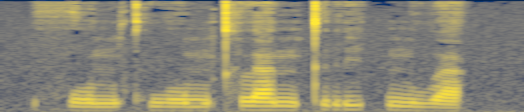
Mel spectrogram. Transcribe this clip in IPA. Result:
f o˧ n kʰ w o˧ m kʰ l a˥˩ n t r i˥˩ t̚ n u˧ a̯

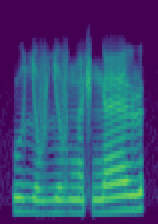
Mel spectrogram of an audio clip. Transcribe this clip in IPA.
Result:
u ʎ ʌ v ʎ ə v ŋ ɑ̃ ʃ ŋ æ ɭ

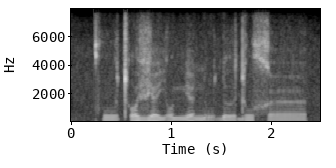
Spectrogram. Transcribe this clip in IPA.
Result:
kʰ u tʼ o vʲ œ j o mʲ œ n ṵ ɗ ɯ d u x œ

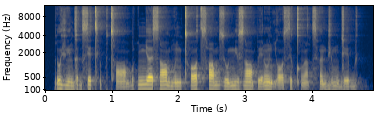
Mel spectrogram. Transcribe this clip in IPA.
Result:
ɾ u˥˨ vʲ ũ˧ ɡ ɜ˥˨ ɡ s ɪ˧˥˧ tʰ ɪ˧˥˧ kʷ tʰ ɑ̃˩˧ b | ɲ ɜ˦˥ s ɑ̃˧˥˧ b ũ˧ ɲ tʰ ɔ˧˥˧ t͡sʰ ɑ˦˥ m z u˨˥ mʲ u˧ z ɑ̃˥˨ p ɪ˨˥ ɾ ũ˥˨ ʎ ɔ˩˧ s ɪ˥˨ kʷʼ ɑ̃˩˧ t͡sʰ ə̃˨˥ bʲ u˧˥˧ m ɡ ɪ˦˥ b

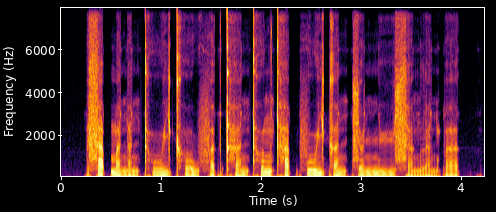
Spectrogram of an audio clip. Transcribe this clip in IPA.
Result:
s ɐ˥ p̚ m ɐ˨˩ n ɐ˨˩ n t̪ʰ uː˧ j kʰ o˨˥ w f ɐ˨ k̚ t̪ʰ ɐ˨ n t̪ʰ ʊ˥ ŋ t̪ʰ ɐ˥ p̚ f uː˥ j k ɐ˧ n t͡s ɵ˨˧ n n̪ yː˨˧ s ɐ˨˩ ŋ l ɐ˨˩ n p ɐ˧ k̚

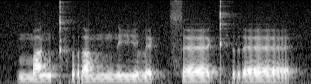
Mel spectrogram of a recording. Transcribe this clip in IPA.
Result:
m a˦˥ ŋ kʰ r a˦˥ m n iː˧ l e˥˩ k̚ s ɛː˥˩ kʰ r ɛː˥˩

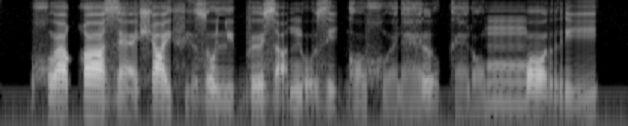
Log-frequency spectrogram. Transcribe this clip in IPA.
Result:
χʷ ɑ e̯ qʷ ɑ z æ̰ ʃ ɑ e̯ fʲ ɔ̰ z o lʲ ʉ b ø z ɑ̰ n o̰ z i ɡ ɔ̤ χʷ æ̤ ɾ æ̤ l o̤ k æ̤ ɾ ɔ̤ mː ɔ r i

